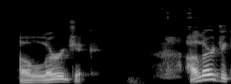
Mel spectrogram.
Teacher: Here the al is not pronounced all but pronounced uh like in cup and up because it's not stressed.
